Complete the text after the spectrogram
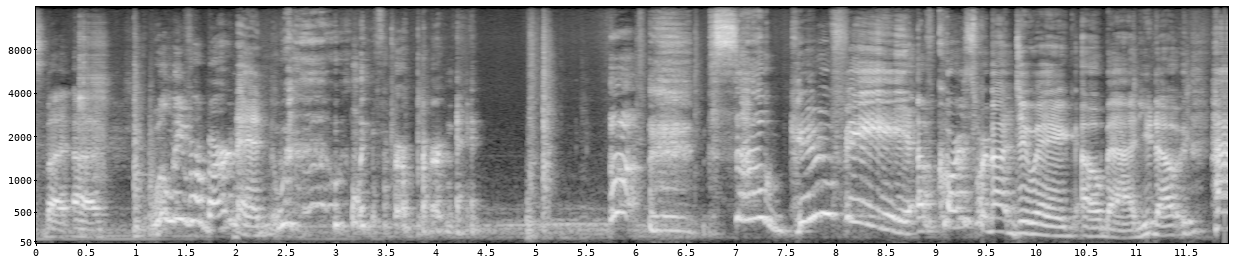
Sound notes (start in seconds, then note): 6.4 laughs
